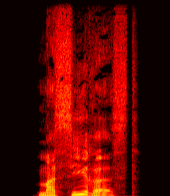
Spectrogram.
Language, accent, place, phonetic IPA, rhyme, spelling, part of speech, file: German, Germany, Berlin, [maˈsiːʁəst], -iːʁəst, massierest, verb, De-massierest.ogg
- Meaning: second-person singular subjunctive I of massieren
